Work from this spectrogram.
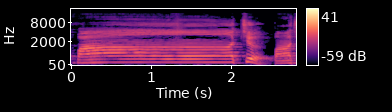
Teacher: पा को भी नाक से बोलेंगे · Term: अनुनासिक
